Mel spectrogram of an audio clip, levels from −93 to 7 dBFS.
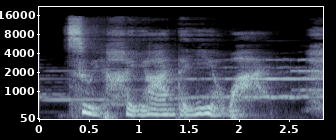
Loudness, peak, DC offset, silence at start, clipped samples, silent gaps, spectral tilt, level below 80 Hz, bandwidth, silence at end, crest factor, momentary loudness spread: -18 LUFS; -4 dBFS; under 0.1%; 0 s; under 0.1%; none; -4 dB/octave; -44 dBFS; 15.5 kHz; 0 s; 16 dB; 8 LU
